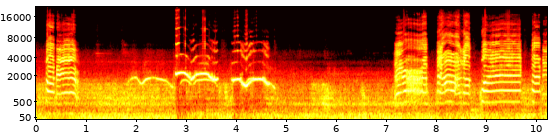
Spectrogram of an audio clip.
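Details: An Amazon parrot in a long practice session sings the learned song "La Puerta Negra" in bursts of whistled, rising-and-falling notes and harsh, voice-like phrases, with low background hum.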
